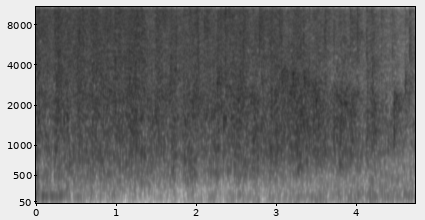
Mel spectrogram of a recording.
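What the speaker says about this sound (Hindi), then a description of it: "आपका ताली बजाओ से माता जी के लिए" Sustained applause from an audience at an ISKCON Shrimad Bhagavat Katha gathering in Sonipat, loud and steady throughout, with no voices above it.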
